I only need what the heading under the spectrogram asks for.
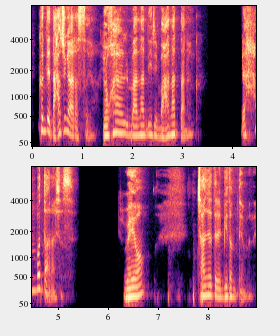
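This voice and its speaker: A woman's voice: fairly low pitch, breathy edge. A woman with a Gyeongsang accent preaching at a church revival meeting, telling stories and acting out the voices of the people in them. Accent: Gyeongsang Korean. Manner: animated storyteller who acts out quoted voices. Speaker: church ministry staff speaker. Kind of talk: revival sermon with told stories.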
